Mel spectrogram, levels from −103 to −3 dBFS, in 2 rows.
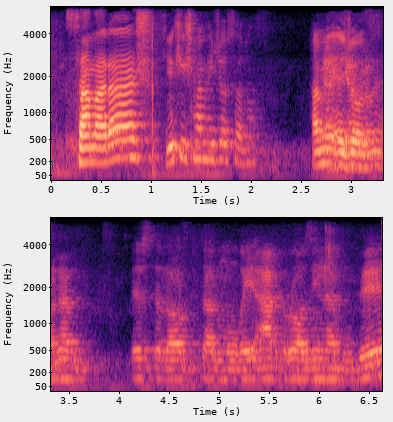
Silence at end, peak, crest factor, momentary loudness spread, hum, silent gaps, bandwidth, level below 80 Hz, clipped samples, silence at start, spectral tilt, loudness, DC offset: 0 s; -2 dBFS; 24 dB; 20 LU; none; none; 6 kHz; -56 dBFS; under 0.1%; 0 s; -7.5 dB/octave; -23 LUFS; under 0.1%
